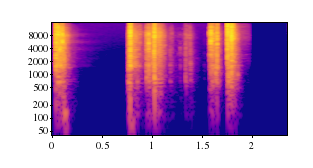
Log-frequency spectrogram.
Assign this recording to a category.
Sound effects > Other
